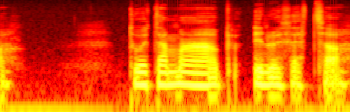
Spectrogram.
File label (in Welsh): "mab", Welsh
